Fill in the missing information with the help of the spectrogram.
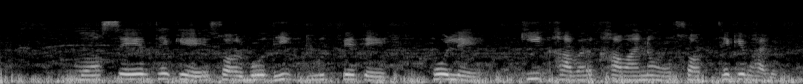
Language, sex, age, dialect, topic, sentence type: Bengali, female, 36-40, Standard Colloquial, agriculture, question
